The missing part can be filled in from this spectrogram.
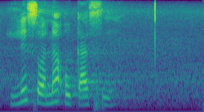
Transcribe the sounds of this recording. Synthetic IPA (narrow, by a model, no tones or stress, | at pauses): lɪsɔnaʔʊkʼasɪ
